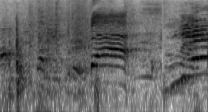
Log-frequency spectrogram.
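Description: Children's excited, high-pitched voices and shouts, with one loud squeal about a second in.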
